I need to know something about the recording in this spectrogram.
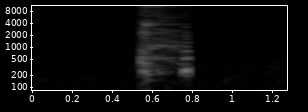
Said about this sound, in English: You good? coughed out my back. Okay. That's normal.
